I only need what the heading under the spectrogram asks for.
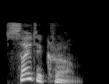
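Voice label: "cytochrome", British English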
